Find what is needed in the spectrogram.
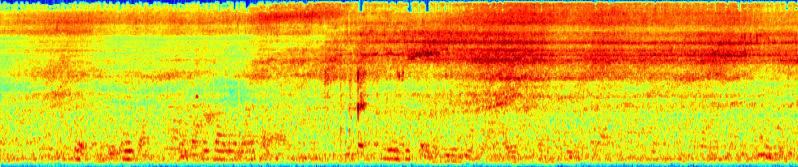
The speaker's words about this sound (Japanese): あれ？だんだんシュワシュワが弱まってきたような。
